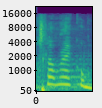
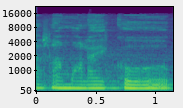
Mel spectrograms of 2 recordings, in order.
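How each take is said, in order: First: The greeting is said in a sharp, angry tone. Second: The greeting is said in a soft, gentle tone. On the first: The couple is quarrelling. The speaker calls it wrong. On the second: The wife warmly sees her husband off. The speaker calls it right.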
